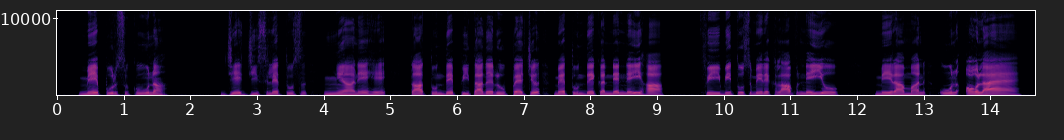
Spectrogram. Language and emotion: Dogri, happy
